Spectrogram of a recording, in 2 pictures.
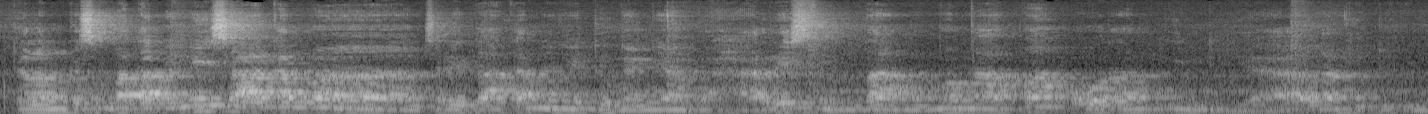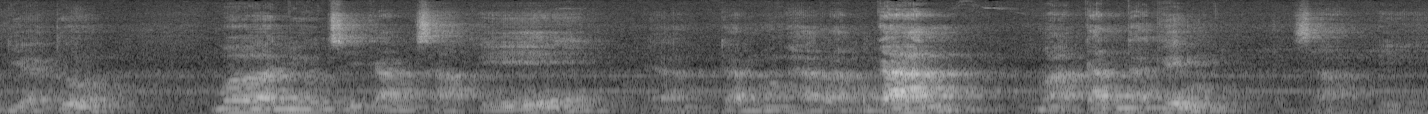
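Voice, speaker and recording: A man giving an informal academic lecture as a university teacher, halting and restarting, often adding tag questions. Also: mid-range voice, darkish tone. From Indonesia. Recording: very echoey room, distant mic, faint noise.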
